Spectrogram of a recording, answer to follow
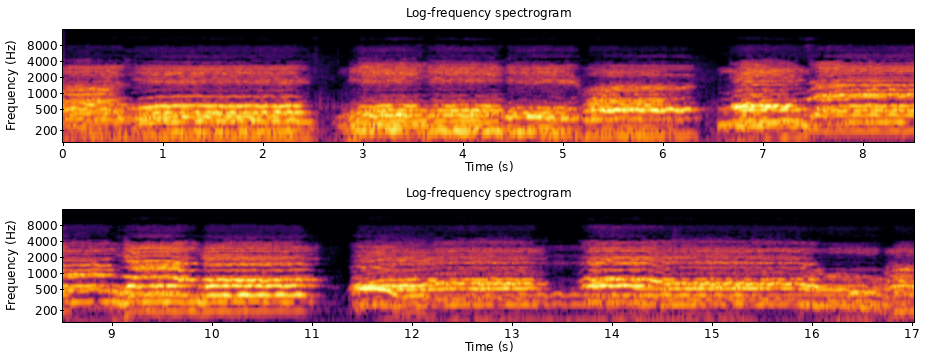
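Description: A small mixed choir of men's and women's voices singing unaccompanied, in long phrases broken by short pauses for breath about four times.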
